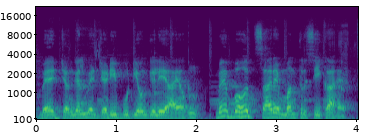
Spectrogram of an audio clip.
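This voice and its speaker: A man voicing a kindly, wise old forest mystic in a cartoon story, with a measured, benevolent manner. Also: medium pitch, a little mellow, soft background music, lightly acted. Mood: kindly, solemn.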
